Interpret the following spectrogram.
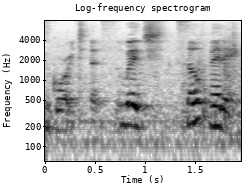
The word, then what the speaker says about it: Gorgius: for sponsoring today's video i think it's how you pronounce it it's spelled gorgeous but i i pretty i'm pretty sure it's gorgeous which so fitting right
